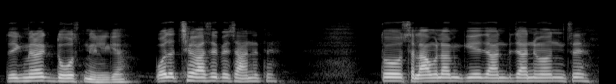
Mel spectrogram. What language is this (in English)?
Urdu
